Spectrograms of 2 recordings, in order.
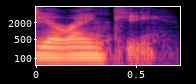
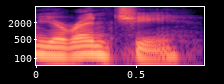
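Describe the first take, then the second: First: The middle consonant is a hard k sound. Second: The middle consonant is a ch sound. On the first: "I've had his name as Urenki" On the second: "The announcer keeps calling him Urenchi. ... Is it a ch sound?"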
